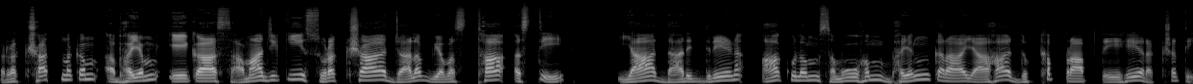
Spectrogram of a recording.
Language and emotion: Sanskrit, neutral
